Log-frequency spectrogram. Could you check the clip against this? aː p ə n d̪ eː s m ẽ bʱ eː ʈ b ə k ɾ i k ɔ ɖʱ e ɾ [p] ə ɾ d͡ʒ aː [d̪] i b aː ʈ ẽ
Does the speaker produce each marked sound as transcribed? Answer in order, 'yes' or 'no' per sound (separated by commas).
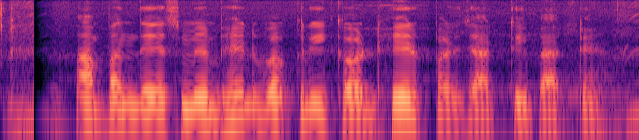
yes, no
